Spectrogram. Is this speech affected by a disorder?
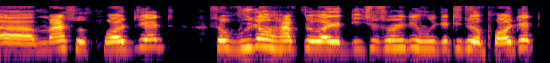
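Yes: cerebral palsy; childhood speech delay.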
